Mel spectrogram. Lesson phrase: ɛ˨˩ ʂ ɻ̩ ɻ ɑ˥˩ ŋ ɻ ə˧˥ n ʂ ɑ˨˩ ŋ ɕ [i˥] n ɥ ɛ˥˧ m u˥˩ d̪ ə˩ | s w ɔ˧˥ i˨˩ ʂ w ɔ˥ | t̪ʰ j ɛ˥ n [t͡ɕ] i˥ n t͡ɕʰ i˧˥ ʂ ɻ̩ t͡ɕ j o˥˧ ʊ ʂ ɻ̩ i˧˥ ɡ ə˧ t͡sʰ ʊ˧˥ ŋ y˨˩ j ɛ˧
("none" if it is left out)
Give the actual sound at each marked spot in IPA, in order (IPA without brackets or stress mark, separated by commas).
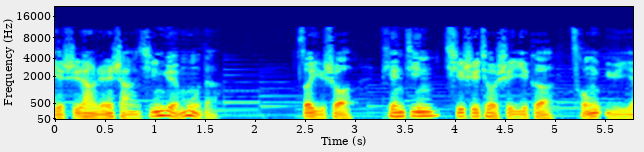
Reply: i˥, t͡ɕ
